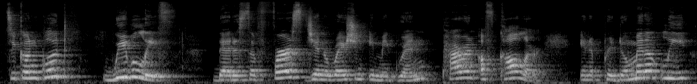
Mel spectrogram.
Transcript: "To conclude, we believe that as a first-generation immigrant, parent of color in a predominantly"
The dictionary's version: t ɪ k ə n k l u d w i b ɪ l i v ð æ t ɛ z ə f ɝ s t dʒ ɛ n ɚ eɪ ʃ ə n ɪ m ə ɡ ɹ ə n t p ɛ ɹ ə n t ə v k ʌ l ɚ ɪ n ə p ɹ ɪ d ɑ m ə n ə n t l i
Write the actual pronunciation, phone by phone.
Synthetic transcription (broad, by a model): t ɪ k ə n k l u d w i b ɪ l i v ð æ t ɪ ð ə f ɝ s t dʒ ɛ n ɚ eɪ ʃ ə n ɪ m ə ɡ ɹ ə n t p ɛ ɹ ə n t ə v k ʌ l ɚ ɪ n ə p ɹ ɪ d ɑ m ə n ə n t l i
